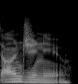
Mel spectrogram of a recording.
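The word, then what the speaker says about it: Aunjanue: nominated for the oscar anjanu i think it's ingenue yeah we were looking it up yeah and that's how they were pronouncing it but i yeah that's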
